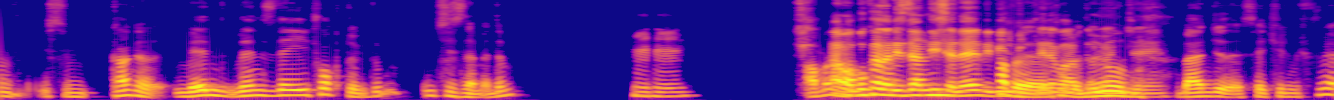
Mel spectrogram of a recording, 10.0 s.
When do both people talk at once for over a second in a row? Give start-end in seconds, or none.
7.5-8.8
